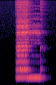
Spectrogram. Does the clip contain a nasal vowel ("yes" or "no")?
no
